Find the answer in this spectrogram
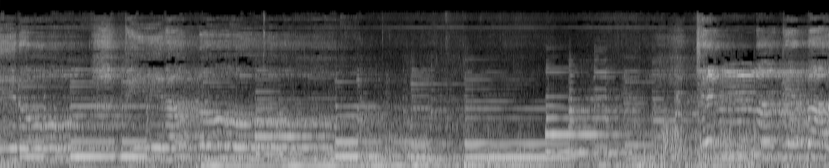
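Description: A woman singing a melodic song with acoustic guitar accompaniment.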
